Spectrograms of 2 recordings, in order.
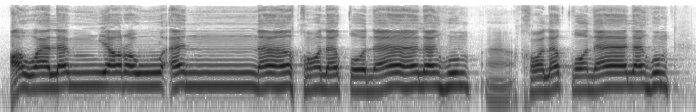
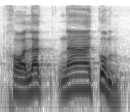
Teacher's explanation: Maka huruf qafnya harus dipantulkan. Jadinya awalam yarau anna khalaqna lahum harus dibaca dengan memantulkan. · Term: hukum qalqalah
